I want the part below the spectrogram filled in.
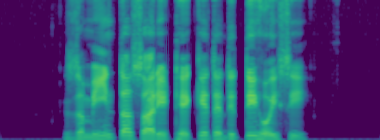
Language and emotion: Punjabi, neutral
